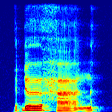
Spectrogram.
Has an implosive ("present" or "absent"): present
